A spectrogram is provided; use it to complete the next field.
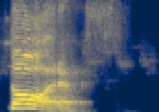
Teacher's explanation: você percebe que não era o rax, a sílaba forte, é no tó. Se é no tó, é na penúltima. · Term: paroxítona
